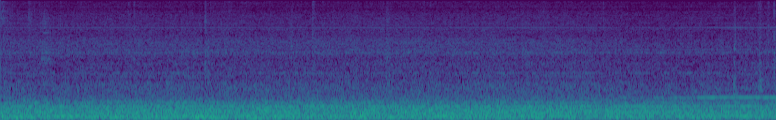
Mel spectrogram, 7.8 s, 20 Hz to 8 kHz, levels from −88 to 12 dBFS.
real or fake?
real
